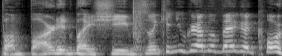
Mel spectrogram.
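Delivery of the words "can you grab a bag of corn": mock, very high, hollered yell. Speaker retelling how she yelled at them amid the sheep: imitating someone shouting. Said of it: "She's yelling at me".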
